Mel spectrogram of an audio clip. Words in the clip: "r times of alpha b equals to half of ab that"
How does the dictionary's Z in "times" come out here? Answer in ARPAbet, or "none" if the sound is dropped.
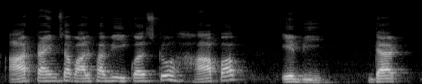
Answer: S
